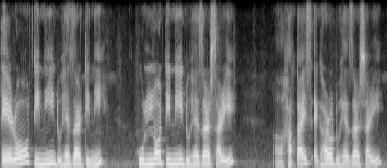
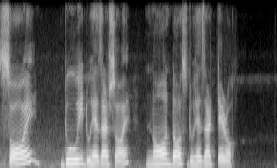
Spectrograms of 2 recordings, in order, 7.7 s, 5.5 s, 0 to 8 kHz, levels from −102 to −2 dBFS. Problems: background sounds at intervals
